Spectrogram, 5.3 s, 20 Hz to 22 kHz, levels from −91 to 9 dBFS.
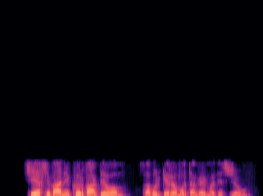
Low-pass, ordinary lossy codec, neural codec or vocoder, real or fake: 7.2 kHz; AAC, 16 kbps; codec, 16 kHz, 1 kbps, X-Codec, WavLM features, trained on Multilingual LibriSpeech; fake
